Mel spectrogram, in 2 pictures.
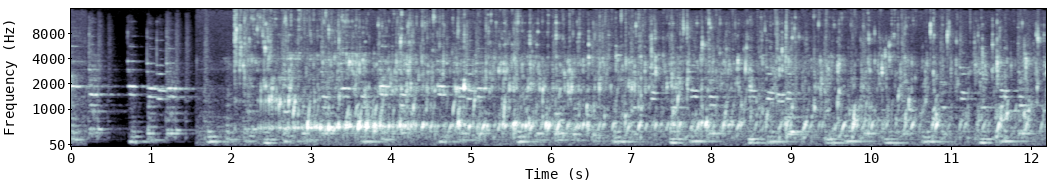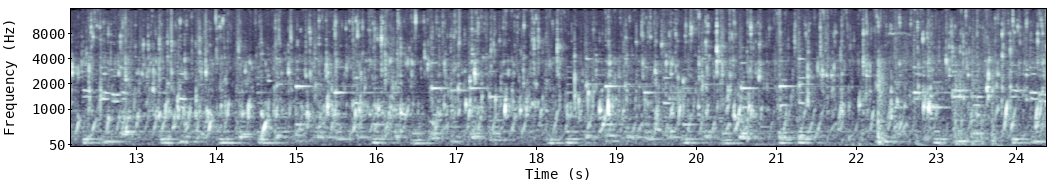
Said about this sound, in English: now we're just going to pour it into our container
